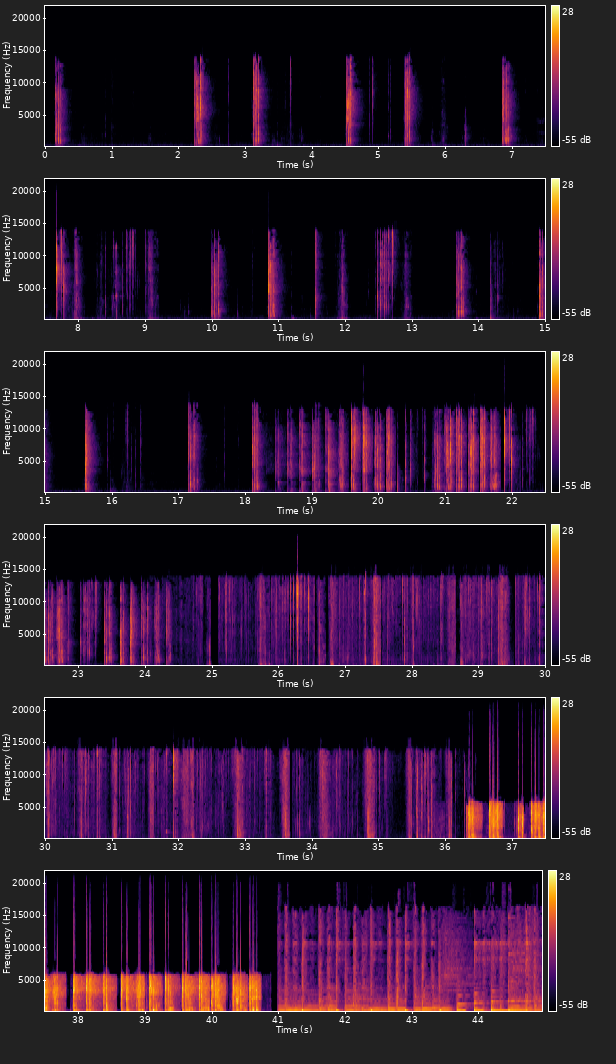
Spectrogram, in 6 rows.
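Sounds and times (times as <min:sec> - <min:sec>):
slime popping and crackling: 0:18.1 - 0:40.9.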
